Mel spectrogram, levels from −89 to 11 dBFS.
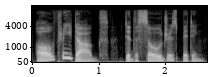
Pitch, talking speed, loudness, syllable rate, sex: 140 Hz, 160 wpm, -17 LUFS, 3.9 syllables/s, male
